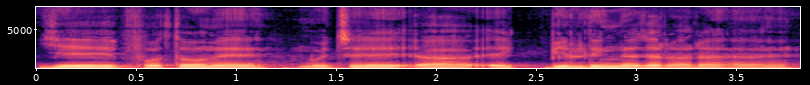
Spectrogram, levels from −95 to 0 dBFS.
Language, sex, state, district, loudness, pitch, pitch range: Hindi, male, Arunachal Pradesh, Lower Dibang Valley, -14 LUFS, 110 Hz, 105-115 Hz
